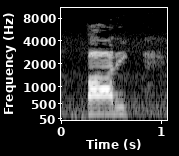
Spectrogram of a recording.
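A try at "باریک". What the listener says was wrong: উনি বারিক না বলে বলছে বারেক বলছে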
